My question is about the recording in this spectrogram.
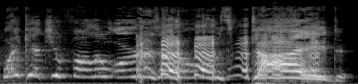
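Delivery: hammed-up high, loud rant; furious screaming. Andy beating Barney to a pulp, mock-furious screaming. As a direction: scream it in mock despair, stretching the last word. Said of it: "just screaming".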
